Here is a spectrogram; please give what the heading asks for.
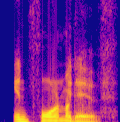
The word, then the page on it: informative: American English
